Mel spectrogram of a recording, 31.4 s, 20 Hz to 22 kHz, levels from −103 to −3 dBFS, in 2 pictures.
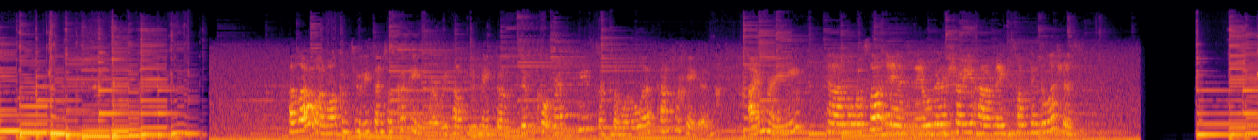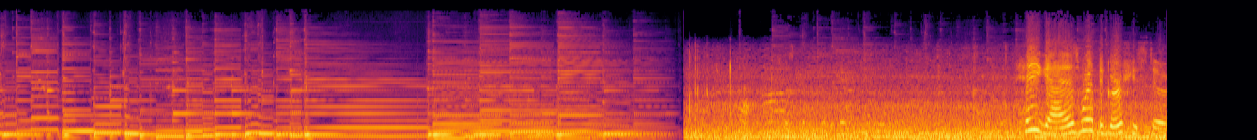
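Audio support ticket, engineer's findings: Cut-off end at 30.31 s. Sound stops abruptly mid-event, no decay, then silence to the end. Probable component: capture or playback buffer flush at stop. Final buffers were never written or played out, truncating the tail.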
